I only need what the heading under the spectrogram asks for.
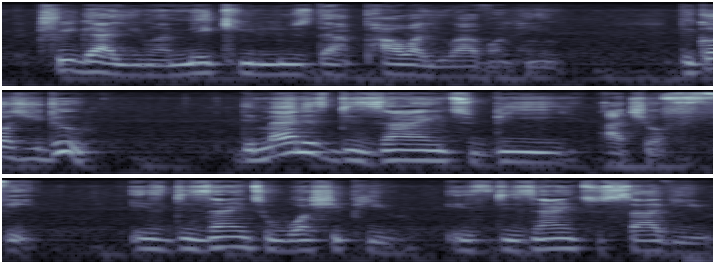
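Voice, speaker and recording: With big swings in loudness, a man speaks at a moderate pace in a dark, mellow, somewhat breathy voice of fairly low pitch and ordinary pitch variation. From Nigeria. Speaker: podcast host. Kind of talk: live stream advice.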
